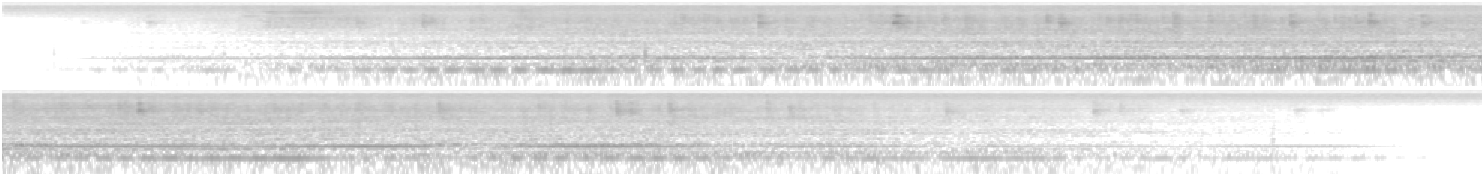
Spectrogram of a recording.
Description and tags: Walking past a very loud drinking fountain's water cooler. Other minor ambient noise is mostly overpowered. Recorded on Stanford University campus, CA.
